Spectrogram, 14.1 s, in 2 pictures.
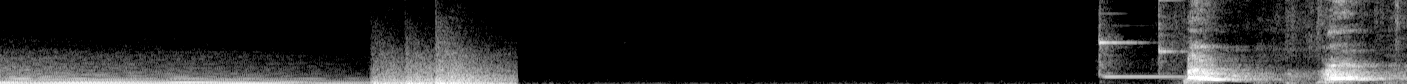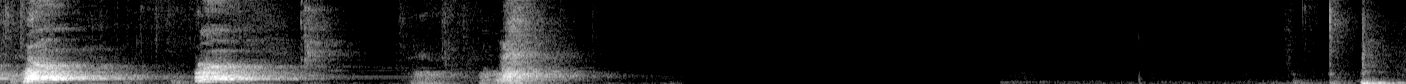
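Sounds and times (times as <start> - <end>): two-tone doorbell chime: 5.5 - 6.4
dog barking sharply: 5.9 - 8.7, 9.5 - 10.1.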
